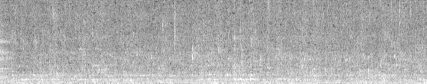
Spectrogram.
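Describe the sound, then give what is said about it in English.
Water pours from a tap into a filling bathtub, a steady, quiet, unbroken rush of splashing noise throughout, with no voices. “The bath is going to take a while to fill.”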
